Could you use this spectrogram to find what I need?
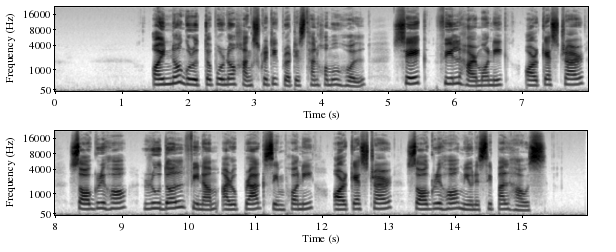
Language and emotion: Assamese, neutral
